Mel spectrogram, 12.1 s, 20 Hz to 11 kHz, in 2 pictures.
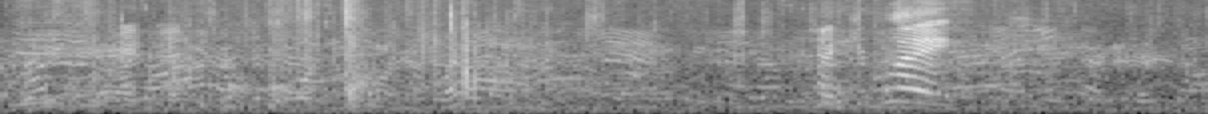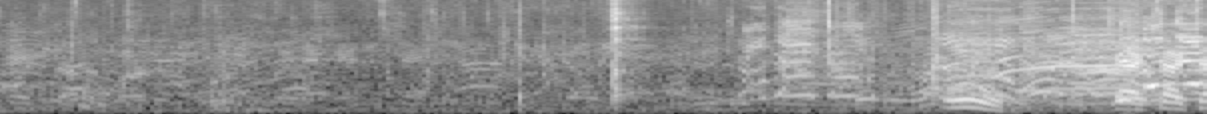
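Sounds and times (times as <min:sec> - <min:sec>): spectators' voices: 0:00.0 - 0:12.0
bat cracking ball: 0:09.0 - 0:09.4.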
